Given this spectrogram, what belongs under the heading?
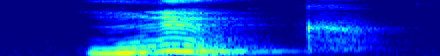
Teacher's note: I'm not saying 'Lyuke', I'm not adding that 'y' in there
